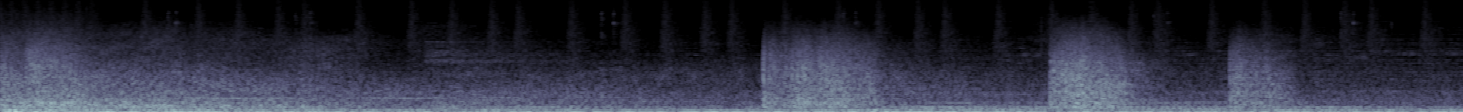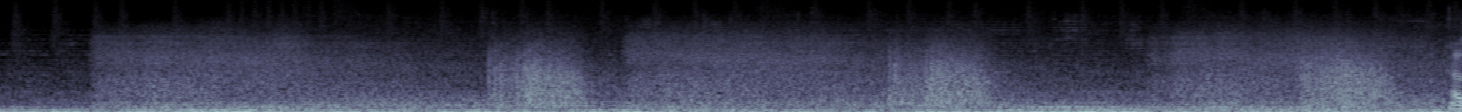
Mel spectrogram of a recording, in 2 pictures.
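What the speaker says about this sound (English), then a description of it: "Missile at the tailpipe" Missile launches in the space game EVE Online during faction warfare with frigates, a series of separate whooshing bursts and booming impacts over a constant low ship hum, each a second or so long and moderately loud.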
